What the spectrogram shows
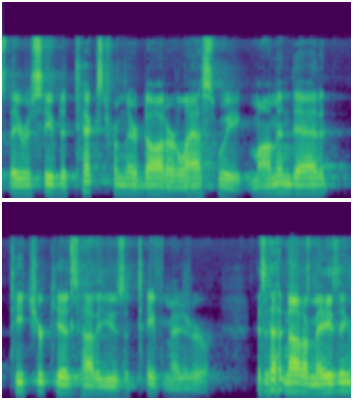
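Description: A man's voice: medium pitch, dark tone. A man hosting a church stage interview, friendly and joking as he questions his guests. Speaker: host and church elder. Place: church auditorium. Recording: reverberant hall.

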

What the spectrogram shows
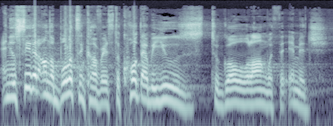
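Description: Male priest mid-sermon, middle-pitched, earnest, swings between emphatic and hushed; big church reverb. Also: animated, fairly quick. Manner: earnest, builds to emphatic peaks then drops soft. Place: large church.

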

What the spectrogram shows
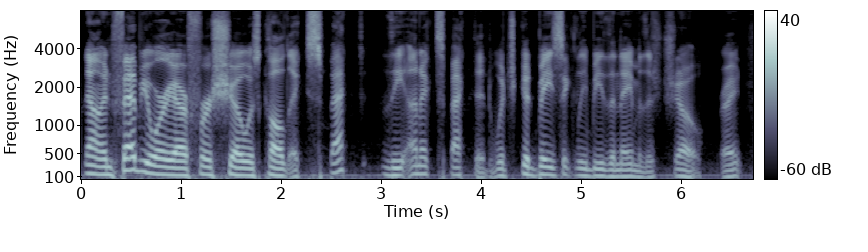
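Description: A man co-hosting a radio talk show in casual back-and-forth, tossing in quick jokes. His voice is mid-pitched and recorded dry and close. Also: lively intonation, fairly bright tone, smooth, no echo. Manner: quick, joking asides.

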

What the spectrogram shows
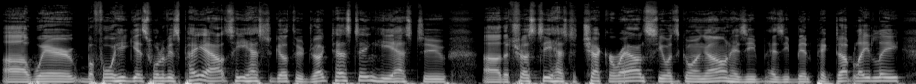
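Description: Guy radio host explaining stuff in a folksy chatty way, mid pitch, dry studio sound. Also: normal speed, smooth, no room sound. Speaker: radio show host, financial planner. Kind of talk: conversational advice talk.

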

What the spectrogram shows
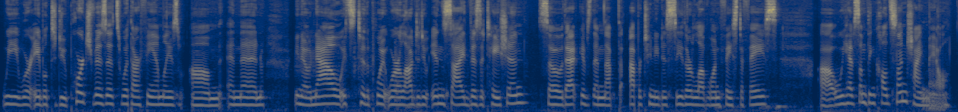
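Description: Woman guest with clear, lowish voice. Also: steady tone, normal speed, a little mellow. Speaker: interview guest, healthcare provider. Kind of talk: conversational interview answers.

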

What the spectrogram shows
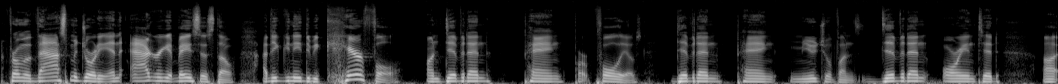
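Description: An American male talk host with a high, clear voice. He explains things conversationally, posing rhetorical questions and repeating words for emphasis, in a very dry studio sound. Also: no echo. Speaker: financial radio show host.

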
